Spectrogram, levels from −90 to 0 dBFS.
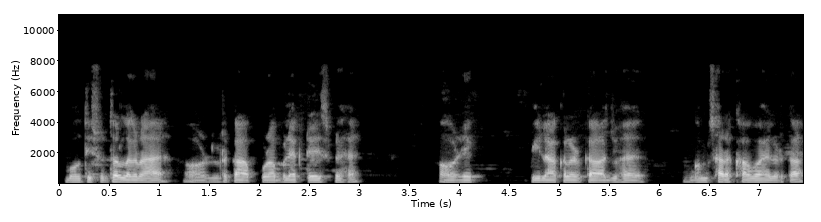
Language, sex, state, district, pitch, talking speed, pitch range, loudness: Hindi, male, Bihar, Samastipur, 115 Hz, 200 wpm, 110-115 Hz, -22 LUFS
